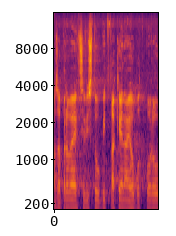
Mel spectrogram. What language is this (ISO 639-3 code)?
ces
